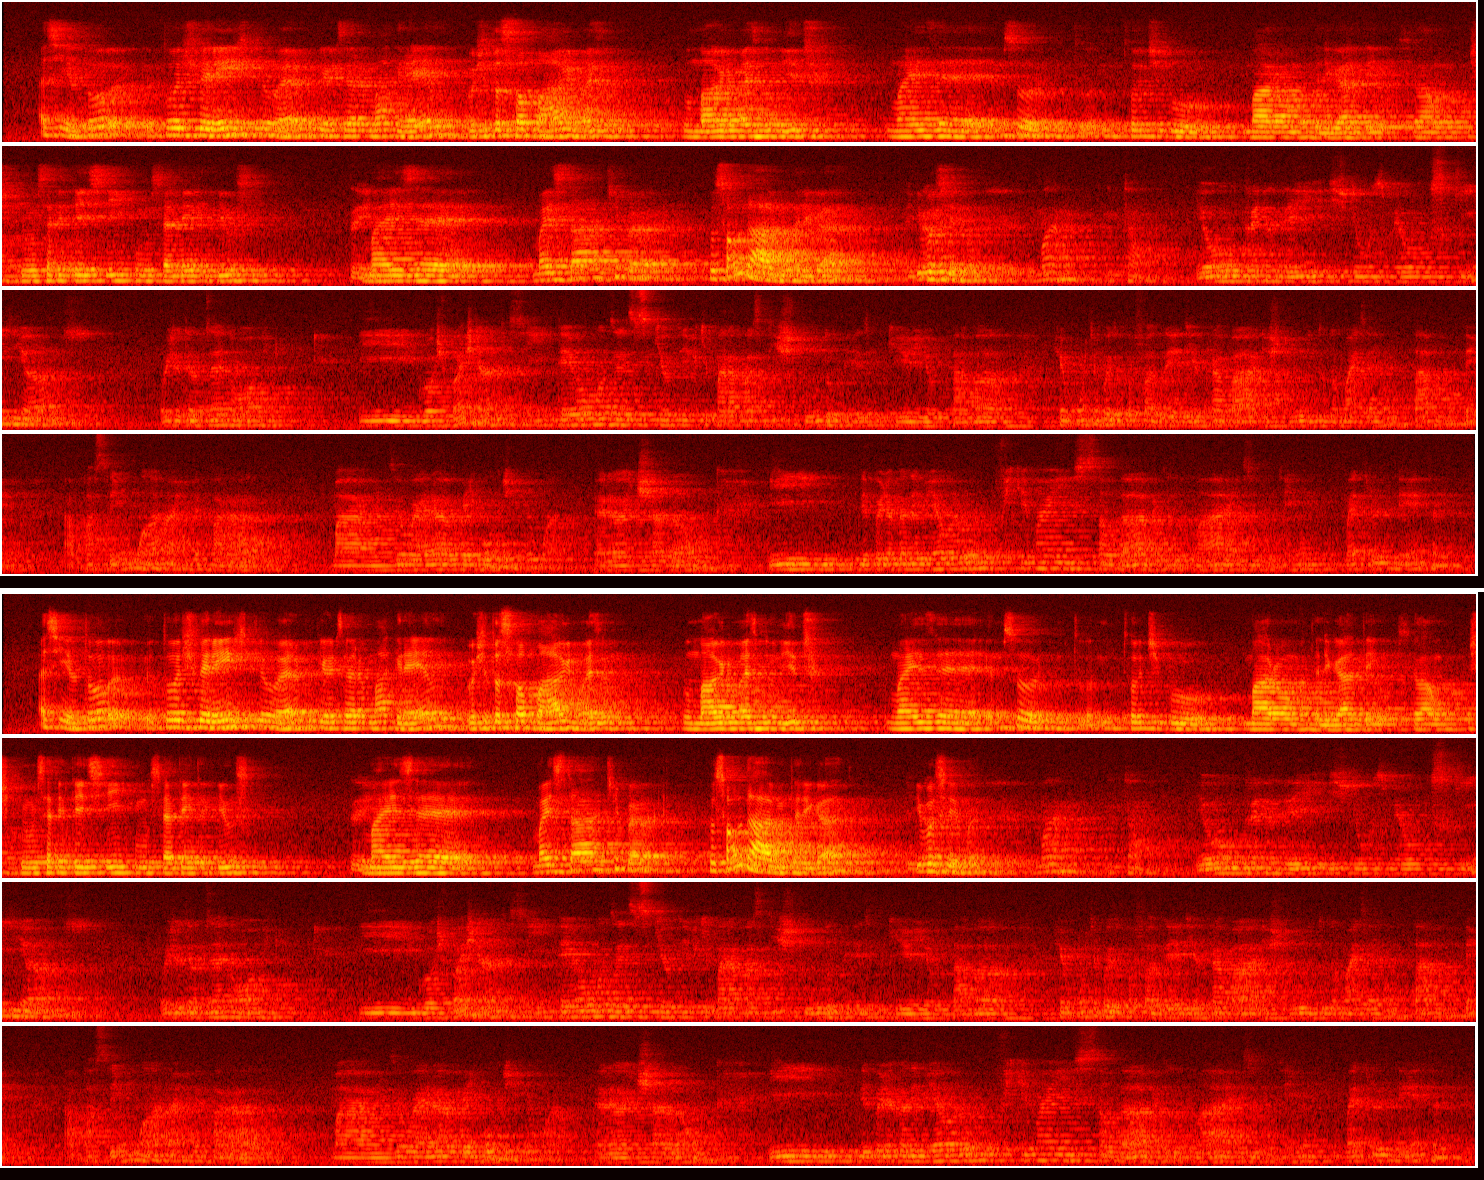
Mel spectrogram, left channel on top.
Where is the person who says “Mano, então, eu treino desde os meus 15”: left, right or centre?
Left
